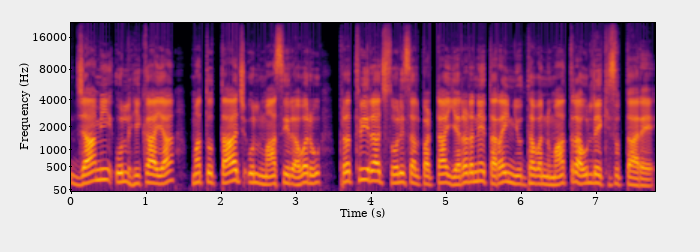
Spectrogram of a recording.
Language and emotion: Kannada, neutral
